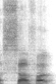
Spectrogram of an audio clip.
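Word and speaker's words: Suffolk: old stomping grounds uh suffk norfol and V Beach yeah we don't pronounce the L um oh still trying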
